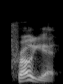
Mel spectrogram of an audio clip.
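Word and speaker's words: Peret: lasted from June 21st to October 21st, emergence, pronounced Proyet, which lasted from October 21st to February 21st, and summer, pronounced Shomu, which lasted from February 21st to June 21st.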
